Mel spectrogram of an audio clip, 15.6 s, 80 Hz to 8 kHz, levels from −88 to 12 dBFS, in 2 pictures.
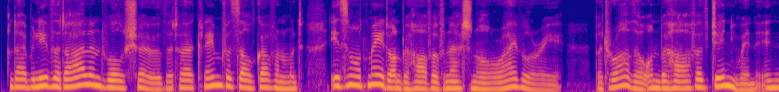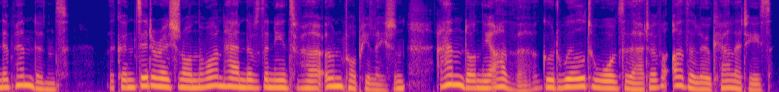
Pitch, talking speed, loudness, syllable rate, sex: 185 Hz, 195 wpm, -16 LUFS, 6.1 syllables/s, female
